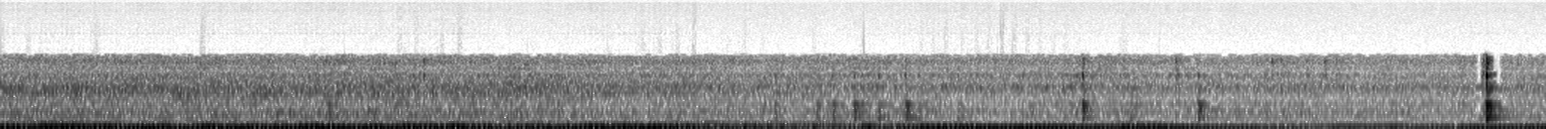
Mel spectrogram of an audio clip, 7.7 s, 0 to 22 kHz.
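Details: 2014 Nissan March driving: heavy road rumble inside the car, broken by a few sharp, irregular clunks from the front wheel area; source unknown, front suspension clunk.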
